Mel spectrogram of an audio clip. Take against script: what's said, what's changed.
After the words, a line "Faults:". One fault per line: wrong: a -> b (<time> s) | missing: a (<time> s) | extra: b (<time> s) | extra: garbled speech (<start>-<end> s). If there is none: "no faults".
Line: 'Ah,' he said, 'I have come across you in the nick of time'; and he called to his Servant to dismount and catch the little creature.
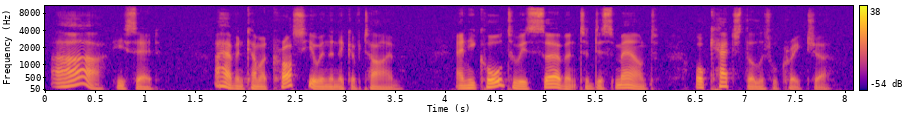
'Ah,' he said, 'I haven't come across you in the nick of time'; and he called to his Servant to dismount or catch the little creature.
Faults:
wrong: have -> haven't (1.8 s)
wrong: and -> or (6.5 s)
